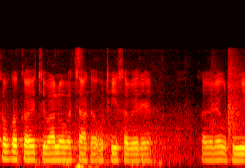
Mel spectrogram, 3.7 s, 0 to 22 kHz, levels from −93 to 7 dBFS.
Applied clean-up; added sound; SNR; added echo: none; Whoosh, swoosh, swish; 9 dB; none.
